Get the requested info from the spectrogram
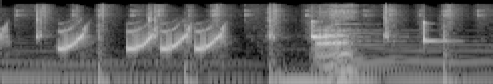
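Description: Cartoon background music with four quick rising, boing-like comedy sound effects in the first second, followed by a short vocal noise from the animated character.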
